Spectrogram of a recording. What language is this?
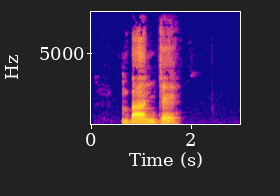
Mokpwe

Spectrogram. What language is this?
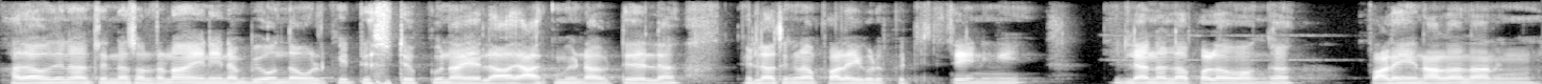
Tamil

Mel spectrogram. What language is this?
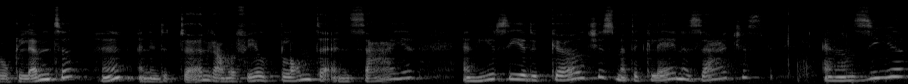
Dutch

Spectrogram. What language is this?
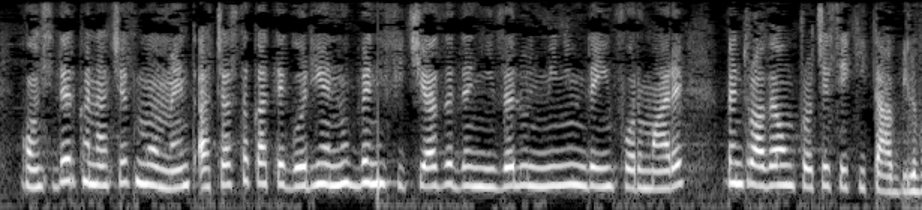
Romanian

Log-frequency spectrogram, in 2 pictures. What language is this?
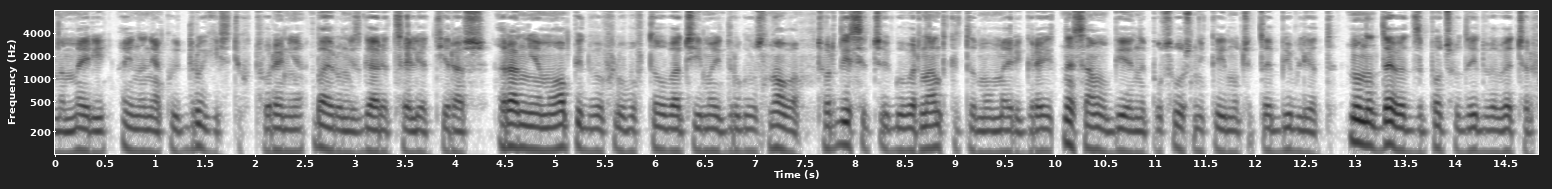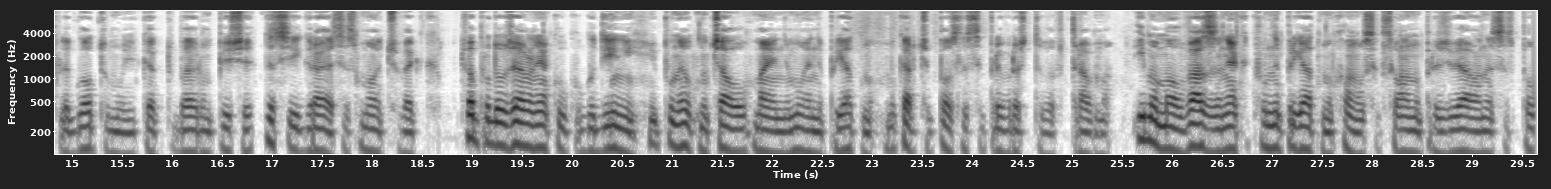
Bulgarian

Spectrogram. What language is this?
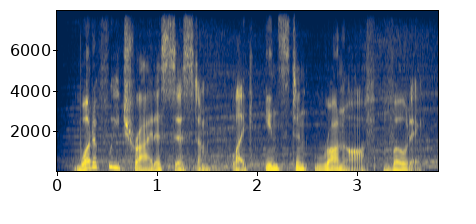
English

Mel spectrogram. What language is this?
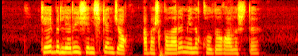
Kyrgyz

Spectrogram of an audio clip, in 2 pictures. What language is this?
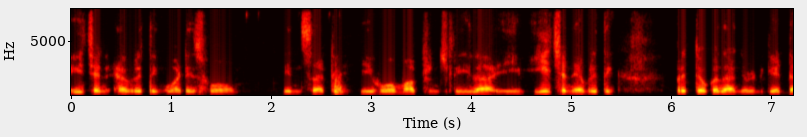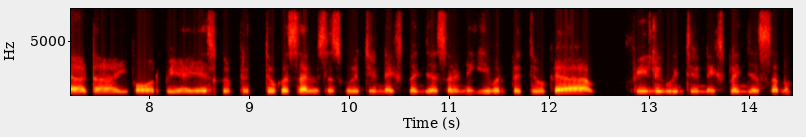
Telugu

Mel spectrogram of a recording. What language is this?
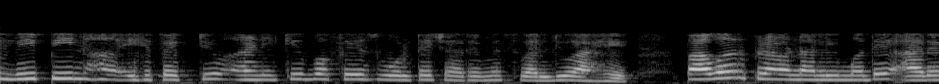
Marathi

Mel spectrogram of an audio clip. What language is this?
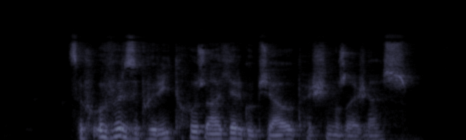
Kabardian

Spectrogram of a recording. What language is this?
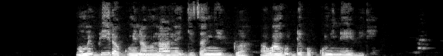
Ganda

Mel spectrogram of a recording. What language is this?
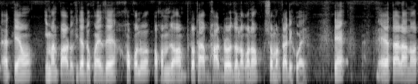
Assamese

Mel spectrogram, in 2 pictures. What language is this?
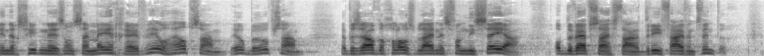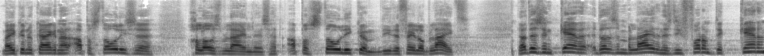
Dutch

